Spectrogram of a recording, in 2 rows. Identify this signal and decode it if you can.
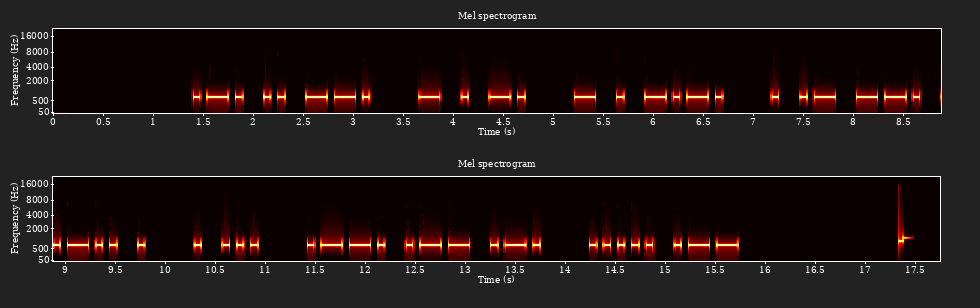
Morse code, heard as a keyed tone, about 17 wpm, 700 Hz. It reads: RIG TEN TEC EAGLE ES PWR 5W
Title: Practice QSO - Exchange 2 - Info - 17wpm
